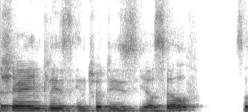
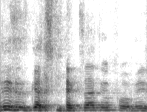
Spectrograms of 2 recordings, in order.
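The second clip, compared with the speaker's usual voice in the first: talking through laughter, higher pitch; 4 semitones higher than usual. Reacting to a participant's answer, laughing while talking. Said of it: "Sorry, I'm laughing".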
